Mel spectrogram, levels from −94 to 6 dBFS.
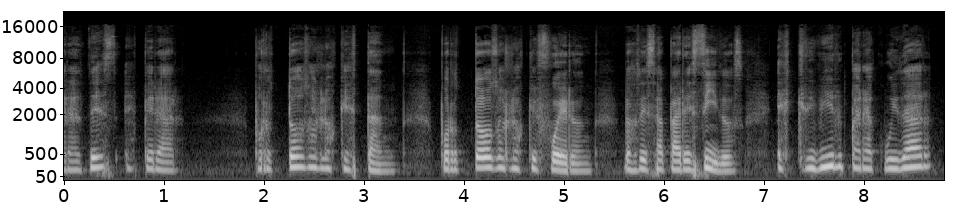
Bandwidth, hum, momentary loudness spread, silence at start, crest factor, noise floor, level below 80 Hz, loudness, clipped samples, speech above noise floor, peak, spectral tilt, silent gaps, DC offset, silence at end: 16.5 kHz; none; 13 LU; 0 s; 18 dB; -61 dBFS; -60 dBFS; -25 LUFS; under 0.1%; 37 dB; -6 dBFS; -6 dB/octave; none; under 0.1%; 0.15 s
